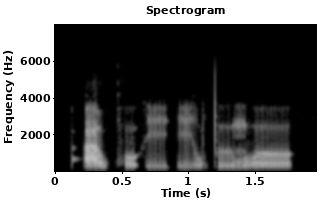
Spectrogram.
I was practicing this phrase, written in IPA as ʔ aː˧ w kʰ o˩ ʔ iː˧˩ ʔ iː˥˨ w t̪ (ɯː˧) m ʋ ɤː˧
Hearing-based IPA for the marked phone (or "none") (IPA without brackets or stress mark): ɯː˧˥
